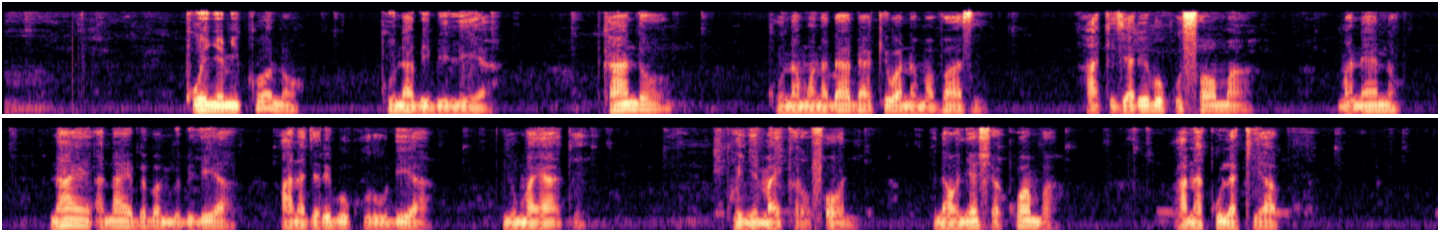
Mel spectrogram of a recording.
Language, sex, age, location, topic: Swahili, male, 18-24, Kisumu, government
